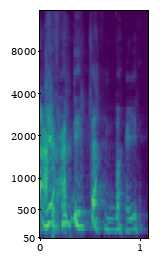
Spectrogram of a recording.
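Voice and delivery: loud high laugh into words. Real, not acted. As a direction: laugh while begging them to stop. Laughs at added pun.

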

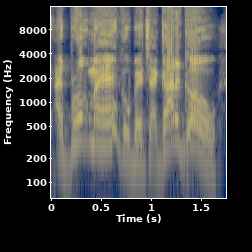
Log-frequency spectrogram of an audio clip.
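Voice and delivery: high, urgent brush-off; lightly acted exasperation; exasperated. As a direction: get away from her fast. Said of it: "I was like".

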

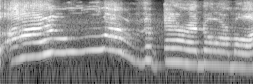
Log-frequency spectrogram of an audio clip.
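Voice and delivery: high, slow, drawn-out gush; imitated gushing. Client thrilled about the paranormal, imitated gushing. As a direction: stretch it out high with mock delight. Client gushes in retold phone call.

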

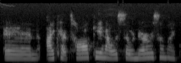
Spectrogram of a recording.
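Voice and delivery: ordinary delivery

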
